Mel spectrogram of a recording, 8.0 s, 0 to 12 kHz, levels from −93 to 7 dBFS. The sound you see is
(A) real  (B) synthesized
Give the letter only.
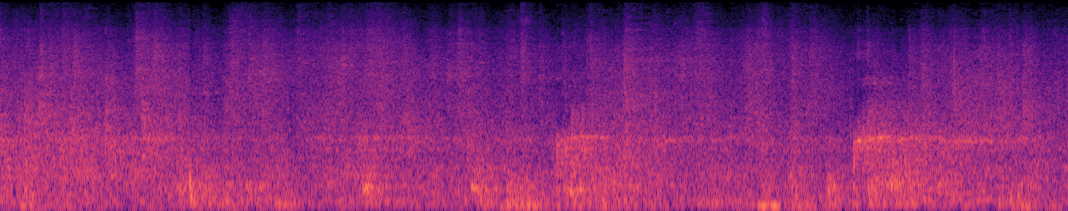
B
